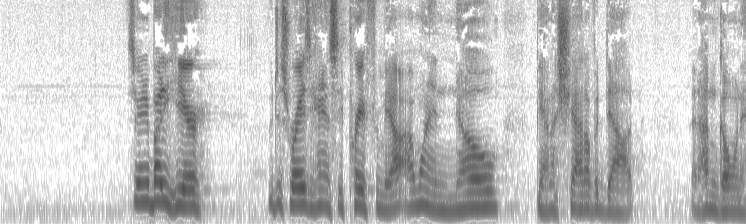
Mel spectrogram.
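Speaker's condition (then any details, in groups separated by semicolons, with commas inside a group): No condition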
